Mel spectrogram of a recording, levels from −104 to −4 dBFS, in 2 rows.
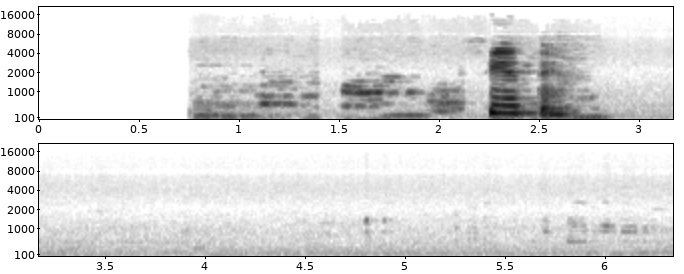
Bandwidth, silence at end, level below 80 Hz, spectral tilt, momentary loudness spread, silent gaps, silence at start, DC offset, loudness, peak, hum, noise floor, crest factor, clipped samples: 6.6 kHz; 3.65 s; -68 dBFS; -5 dB/octave; 26 LU; none; 0.8 s; under 0.1%; -19 LUFS; -2 dBFS; none; -71 dBFS; 26 dB; under 0.1%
